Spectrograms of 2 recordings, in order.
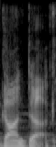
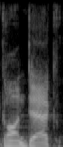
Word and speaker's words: Gondek: I guess it's Matt Gonduk, not Gondek, but whatever.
